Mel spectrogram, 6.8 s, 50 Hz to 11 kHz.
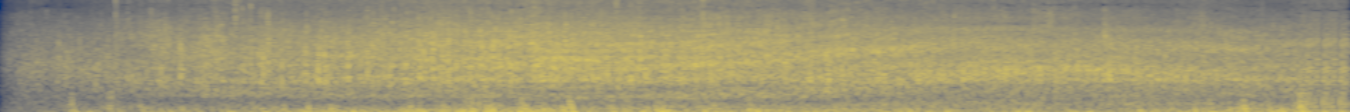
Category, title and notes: Soundscapes > Urban
Car passing Recording 38
Cars, vehicle, Road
